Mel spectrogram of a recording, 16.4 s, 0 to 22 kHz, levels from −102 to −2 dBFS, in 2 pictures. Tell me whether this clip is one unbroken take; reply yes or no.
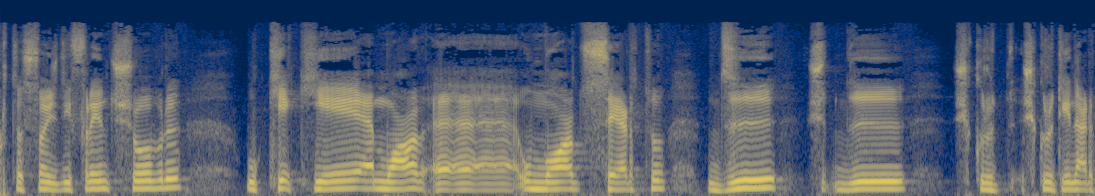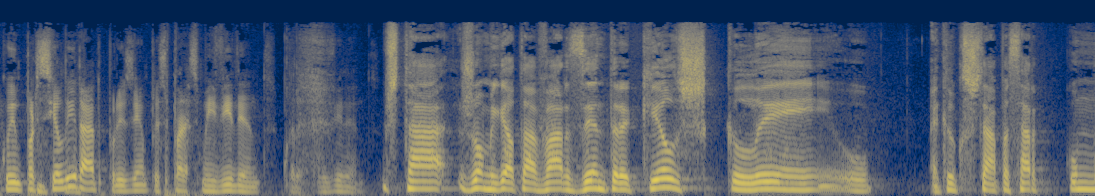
yes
